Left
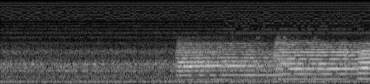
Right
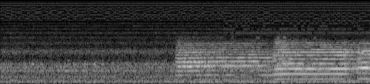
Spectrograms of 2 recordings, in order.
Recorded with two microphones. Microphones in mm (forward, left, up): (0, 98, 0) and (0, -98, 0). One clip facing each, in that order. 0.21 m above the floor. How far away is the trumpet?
About 9.5 m.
